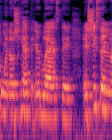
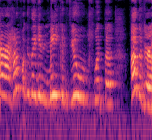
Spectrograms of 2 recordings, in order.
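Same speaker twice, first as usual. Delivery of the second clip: high, disbelieving rant; can't believe they're confusing her; incredulous; 7 semitones higher than usual. Retold or imitated. Disbelief at mixed-up suspect.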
